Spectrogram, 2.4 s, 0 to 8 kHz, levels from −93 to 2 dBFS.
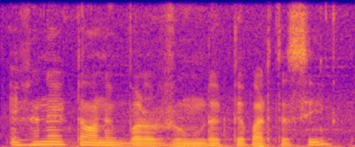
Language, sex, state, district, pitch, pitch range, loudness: Bengali, male, West Bengal, Alipurduar, 115 Hz, 110-140 Hz, -15 LUFS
